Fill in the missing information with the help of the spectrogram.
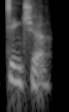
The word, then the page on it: tincture: Indian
